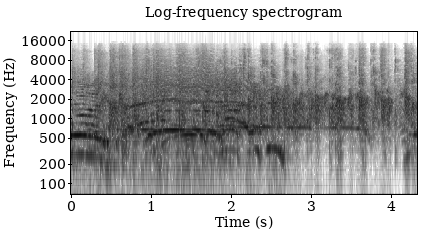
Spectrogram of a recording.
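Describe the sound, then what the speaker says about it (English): An audience at a company celebration cheers and applauds loudly, the clapping and whoops blending with raised voices before thinning out toward the end. "Cheer for Stacy and Roy"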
